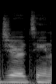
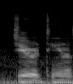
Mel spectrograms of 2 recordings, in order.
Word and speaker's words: Giratina: I call it Giratina because Kaitos told me that's how they say it in Japan.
